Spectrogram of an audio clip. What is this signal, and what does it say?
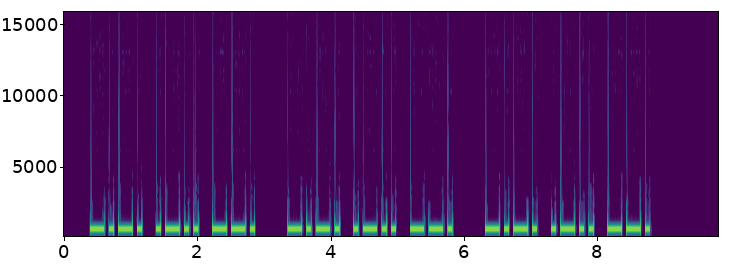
Morse code, heard as a keyed tone, about 17 wpm, 700 Hz. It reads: CLG CLG CLG
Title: Abbreviations Repeated 3x - 17wpm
